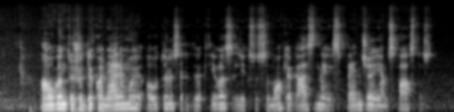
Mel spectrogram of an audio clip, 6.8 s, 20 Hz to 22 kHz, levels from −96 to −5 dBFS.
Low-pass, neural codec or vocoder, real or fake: 19.8 kHz; codec, 44.1 kHz, 7.8 kbps, Pupu-Codec; fake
